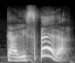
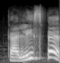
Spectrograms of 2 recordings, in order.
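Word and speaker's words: καλησπέρα: Kalispéra, Kalispéra.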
